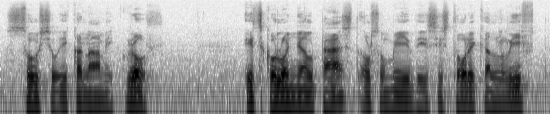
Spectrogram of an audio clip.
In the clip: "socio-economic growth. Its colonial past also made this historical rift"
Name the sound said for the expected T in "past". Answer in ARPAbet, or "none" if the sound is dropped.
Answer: T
